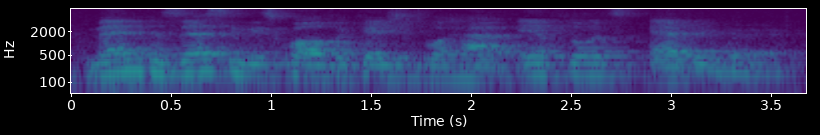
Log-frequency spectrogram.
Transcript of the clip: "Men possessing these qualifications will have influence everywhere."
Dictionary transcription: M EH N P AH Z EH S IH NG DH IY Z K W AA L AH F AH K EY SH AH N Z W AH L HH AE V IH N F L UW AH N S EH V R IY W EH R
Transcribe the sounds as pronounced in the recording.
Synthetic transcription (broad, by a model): M EH N P AH Z EH S IH NG DH IY Z K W AA L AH F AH K EY SH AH N Z W AH L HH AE V IH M F L UW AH N S EH V R IY W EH R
